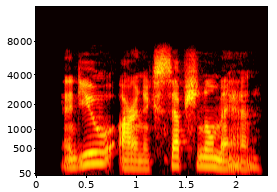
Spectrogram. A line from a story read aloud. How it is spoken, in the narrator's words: Elodia softly replied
